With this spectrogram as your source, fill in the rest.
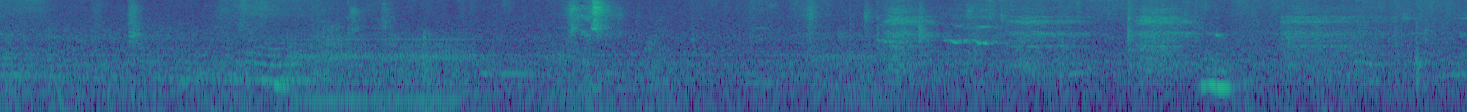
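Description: A train rumbles along the tracks with a low, steady roar.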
